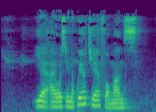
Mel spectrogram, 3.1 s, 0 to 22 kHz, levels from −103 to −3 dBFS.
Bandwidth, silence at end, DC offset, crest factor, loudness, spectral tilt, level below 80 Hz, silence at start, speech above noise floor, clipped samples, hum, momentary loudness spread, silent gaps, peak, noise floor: 16 kHz; 0.35 s; under 0.1%; 18 dB; -25 LUFS; -4 dB/octave; -58 dBFS; 0.7 s; 32 dB; under 0.1%; none; 6 LU; none; -10 dBFS; -57 dBFS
